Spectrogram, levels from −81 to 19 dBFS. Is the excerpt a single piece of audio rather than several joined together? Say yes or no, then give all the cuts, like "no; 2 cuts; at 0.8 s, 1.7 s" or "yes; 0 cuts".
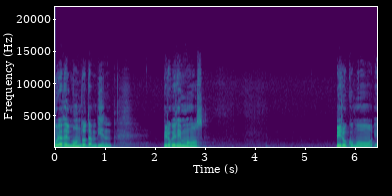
no; 1 cut; at 2.3 s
